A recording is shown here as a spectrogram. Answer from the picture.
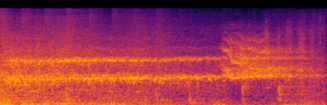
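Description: Police patrol car's tyres squealing in one long skid, with a steady screech that shifts and breaks up about three seconds in before dying away.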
